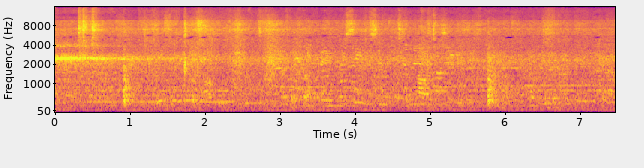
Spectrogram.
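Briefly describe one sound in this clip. Young women talk casually nearby.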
